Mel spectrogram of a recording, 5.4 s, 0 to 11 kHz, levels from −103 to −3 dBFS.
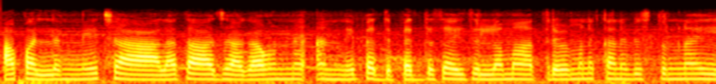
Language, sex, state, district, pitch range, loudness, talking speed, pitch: Telugu, female, Andhra Pradesh, Chittoor, 190-205 Hz, -17 LUFS, 155 wpm, 195 Hz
